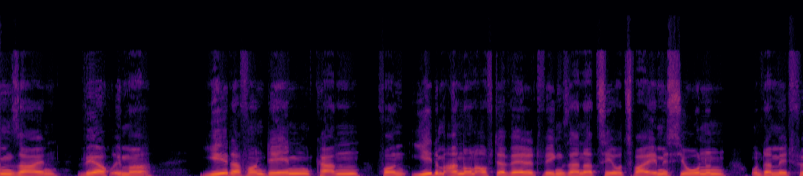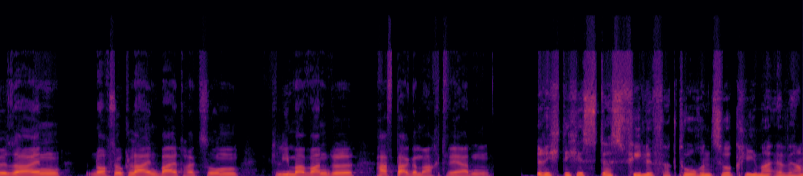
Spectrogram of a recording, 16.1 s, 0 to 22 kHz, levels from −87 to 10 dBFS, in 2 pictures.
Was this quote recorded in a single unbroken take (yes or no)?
yes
